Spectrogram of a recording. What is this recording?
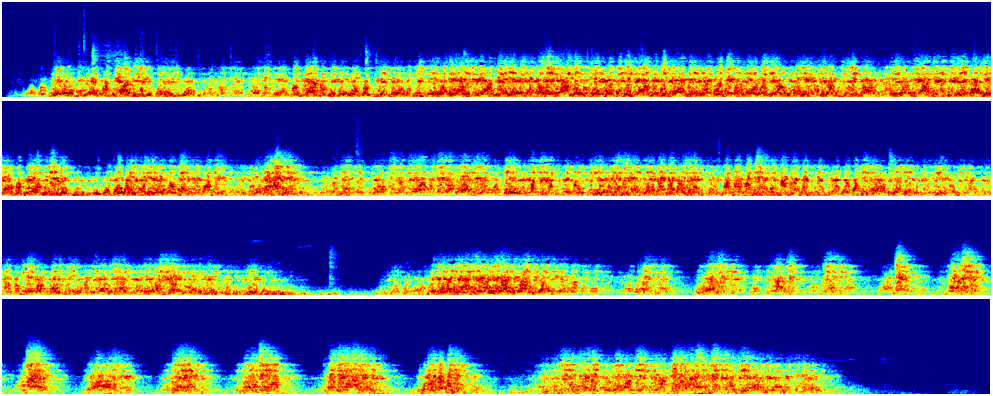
lastra percussion thunder
thunder percussion - lastra orchestral instrument
thunder, lastra, storm, lightning, thunderbolt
